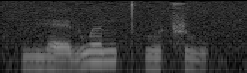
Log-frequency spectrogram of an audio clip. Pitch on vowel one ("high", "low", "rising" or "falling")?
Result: low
